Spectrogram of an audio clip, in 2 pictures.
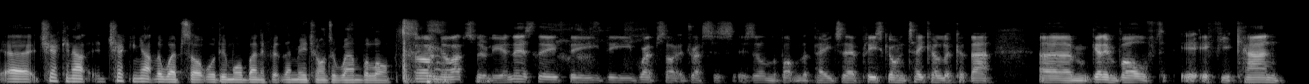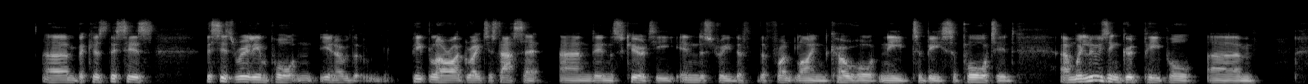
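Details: Adult male speaker; typical speech.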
